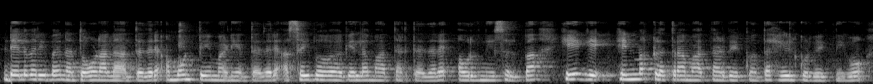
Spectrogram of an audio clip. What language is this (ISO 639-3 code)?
kan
